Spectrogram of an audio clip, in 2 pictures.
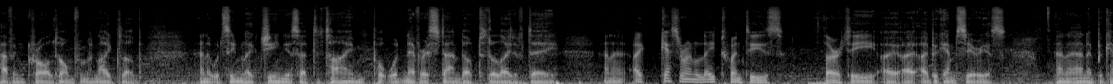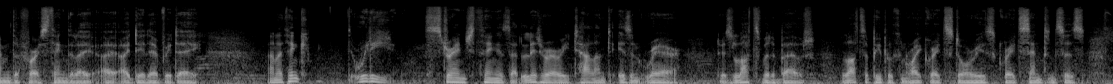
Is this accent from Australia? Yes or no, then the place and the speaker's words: no; Ireland; sometimes as an Irish writer, you look at the map of our country, which is a small, tormented little rock on the edge of the Atlantic.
